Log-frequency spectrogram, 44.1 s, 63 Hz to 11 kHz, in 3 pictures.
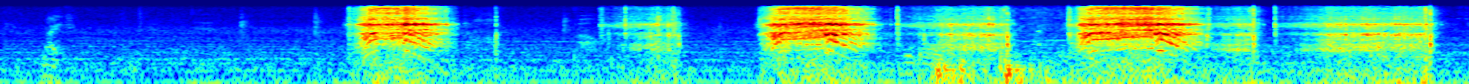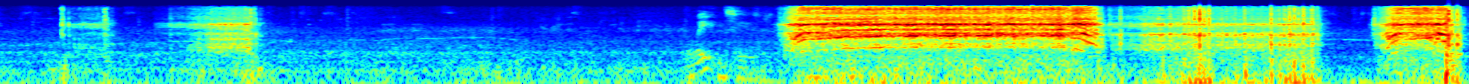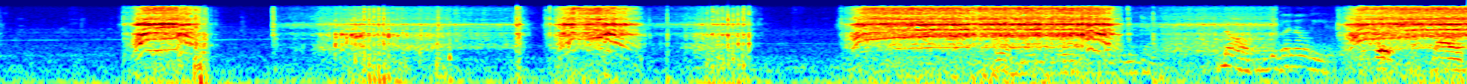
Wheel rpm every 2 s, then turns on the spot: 0, 10, 20, 20, 30, 40, 10, 20, 10, 0, 0, 80, 130, 30, 40, 30, 20, 40, 20, 120, 60, 60.
12-14 16-18 26-28 32-36 40-42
